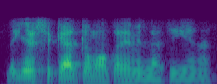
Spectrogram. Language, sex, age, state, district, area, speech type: Hindi, male, 18-30, Rajasthan, Jaipur, urban, conversation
